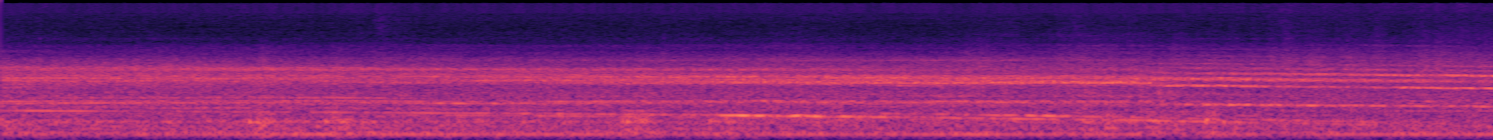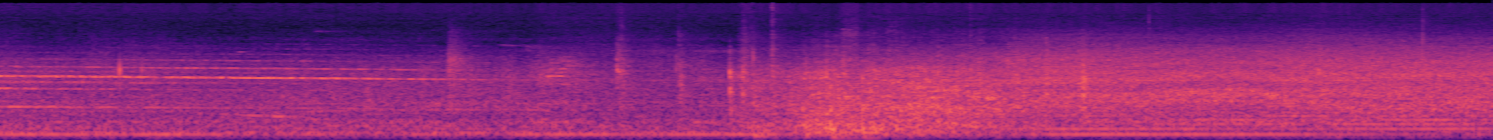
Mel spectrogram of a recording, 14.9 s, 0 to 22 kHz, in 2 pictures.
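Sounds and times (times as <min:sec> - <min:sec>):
electric train motors whining: 0:02.2 - 0:14.9
heavy drone: 0:11.1 - 0:14.9.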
